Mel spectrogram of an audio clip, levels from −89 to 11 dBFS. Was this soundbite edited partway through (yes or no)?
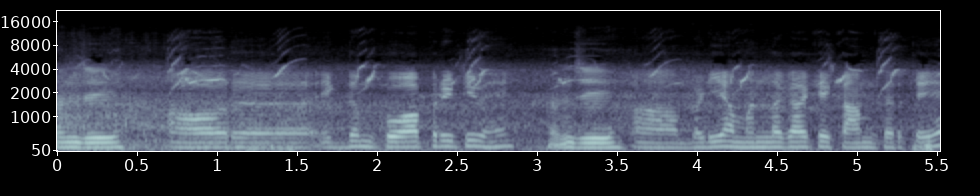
no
